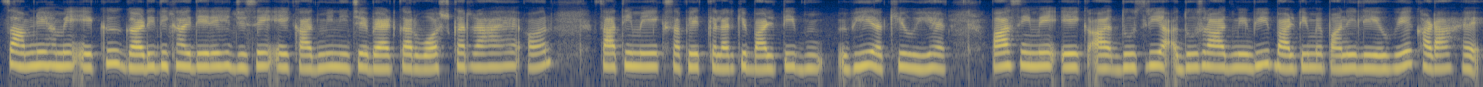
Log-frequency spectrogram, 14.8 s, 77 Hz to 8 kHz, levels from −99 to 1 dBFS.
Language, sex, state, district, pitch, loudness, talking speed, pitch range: Hindi, female, Uttar Pradesh, Etah, 225 Hz, -20 LUFS, 180 wpm, 215-240 Hz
